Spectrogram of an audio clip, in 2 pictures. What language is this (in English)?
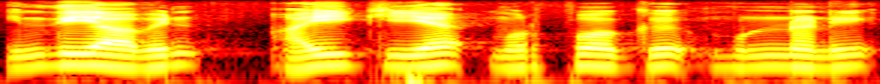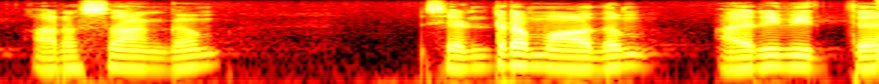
Tamil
